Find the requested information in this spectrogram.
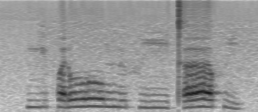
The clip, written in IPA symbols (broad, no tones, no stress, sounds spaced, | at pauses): mʲ ʉ p ɐ ɾ oː ŋ ʉ f iː tʼ ɐː f i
